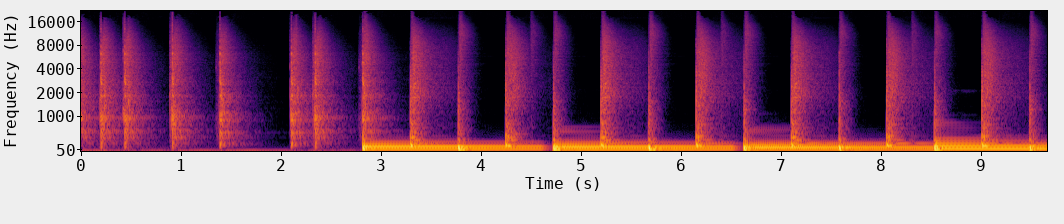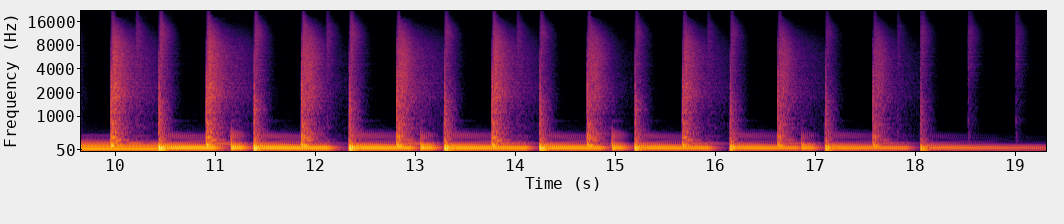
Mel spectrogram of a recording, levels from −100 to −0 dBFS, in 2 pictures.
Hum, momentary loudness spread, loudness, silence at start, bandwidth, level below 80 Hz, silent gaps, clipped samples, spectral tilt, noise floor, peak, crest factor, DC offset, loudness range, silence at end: none; 13 LU; -22 LUFS; 0 s; 15.5 kHz; -26 dBFS; none; under 0.1%; -6.5 dB/octave; -53 dBFS; -2 dBFS; 20 dB; under 0.1%; 6 LU; 0.1 s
